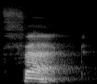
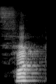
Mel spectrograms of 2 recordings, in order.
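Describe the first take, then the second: First: The vowel is said a little long. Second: The vowel is said short. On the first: The speaker calls it right. "ए sound है but अ little long sound" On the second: The speaker calls it wrong. "आप फैक्ट नहीं कहना"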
